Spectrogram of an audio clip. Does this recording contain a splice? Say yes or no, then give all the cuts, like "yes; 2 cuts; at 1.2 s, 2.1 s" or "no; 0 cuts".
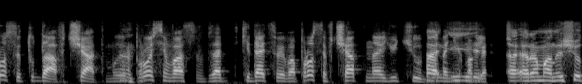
yes; 1 cut; at 4.3 s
